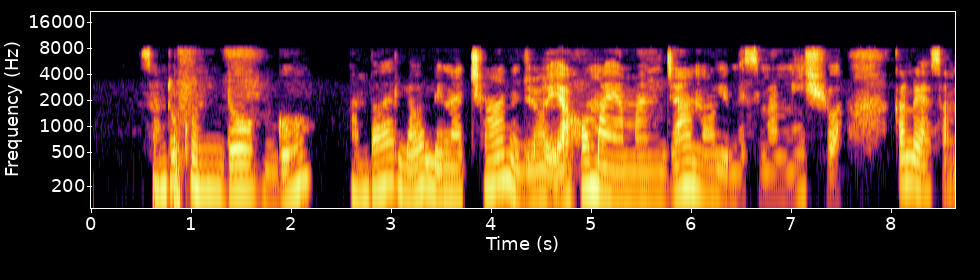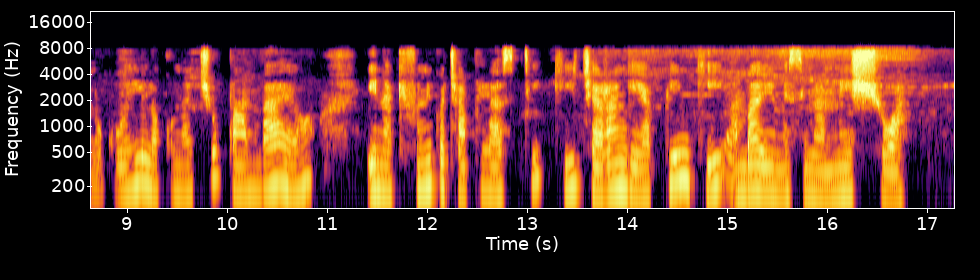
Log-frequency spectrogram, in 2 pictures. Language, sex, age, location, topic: Swahili, female, 18-24, Kisii, health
